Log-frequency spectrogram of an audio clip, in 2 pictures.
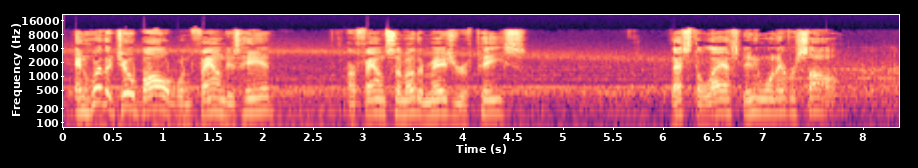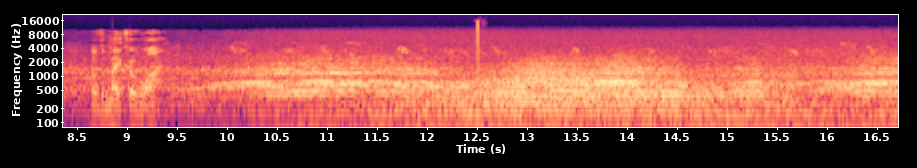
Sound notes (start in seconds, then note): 9.8 train horn blowing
